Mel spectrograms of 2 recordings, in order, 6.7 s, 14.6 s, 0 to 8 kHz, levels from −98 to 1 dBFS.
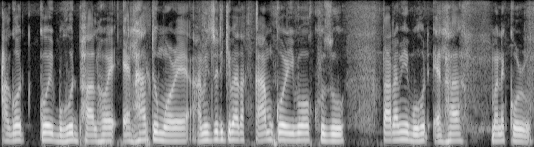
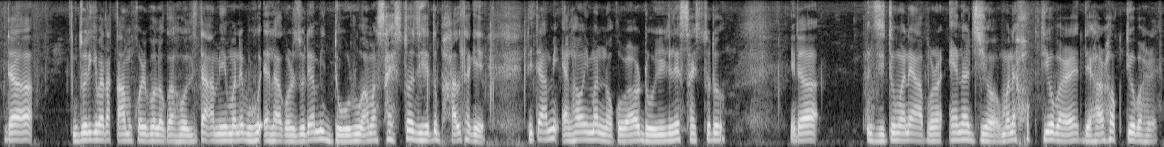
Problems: background sounds at intervals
